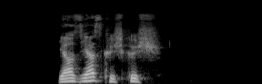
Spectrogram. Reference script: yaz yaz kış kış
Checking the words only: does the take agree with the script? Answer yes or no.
yes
